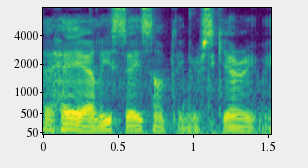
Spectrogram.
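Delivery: ordinary delivery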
